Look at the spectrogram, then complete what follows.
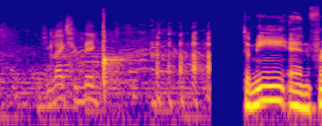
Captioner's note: makes popping noise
